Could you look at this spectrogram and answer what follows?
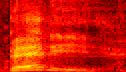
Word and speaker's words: Bette: And Beat Davis. And Betty. Is it Benny? Yeah. Ah, I didn't know. Beat Davis. I always thought it was Beat. I should have just let that in. Beat Davis. I didn't know that's how you pronounce it.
